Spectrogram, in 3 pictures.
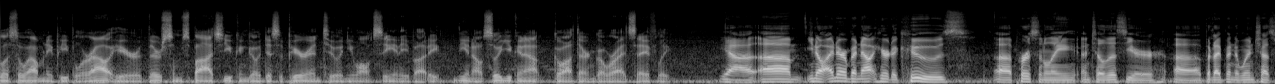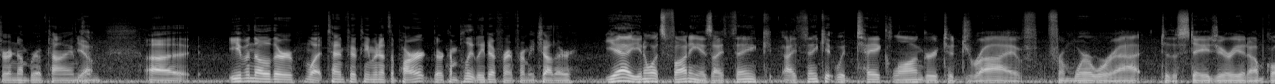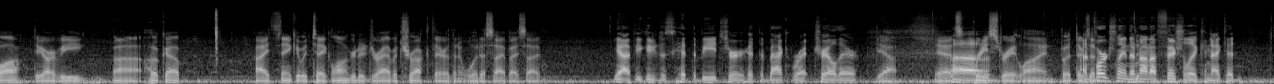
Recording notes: Live from UTV Takeover Coos Bay, OR. This episode of the SXS Guys Offroad Podcast is recorded live from the 2020 UTV Takeover Coos Bay, OR event! We setup on top of the Ford Raptor Experience trailer.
